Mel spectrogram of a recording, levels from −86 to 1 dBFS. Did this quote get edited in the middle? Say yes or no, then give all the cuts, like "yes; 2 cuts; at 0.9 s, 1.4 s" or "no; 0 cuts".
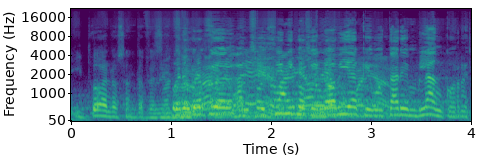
yes; 1 cut; at 1.2 s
